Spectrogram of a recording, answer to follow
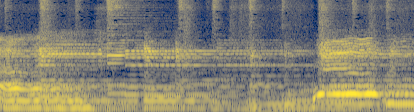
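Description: Live band playing a song: electric guitar with bent, sliding notes over bass and drums, with regular cymbal hits.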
